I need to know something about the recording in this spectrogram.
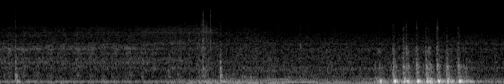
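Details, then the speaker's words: Hyundai Solaris 1.6 G4FC, apparently a 2012, at 261,000 km, first start after engine rebuild with new Bosch spark plugs: quiet cranking for a few seconds, then firing pulses as it catches cleanly, oil pressure up; normal start. "давление пошло все хорошо"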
